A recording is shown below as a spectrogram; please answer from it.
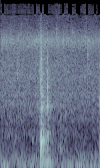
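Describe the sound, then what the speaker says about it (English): Pounded garlic and dried chili drop into hot oil and burst into a sudden loud sizzle partway through, which then fades to a softer steady crackle. "I shall be using the same oil just to toast in some pounded garlic"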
